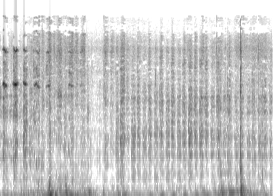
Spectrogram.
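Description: Phone handling noise: rubbing and scraping against the microphone, with several dull knocks, the loudest near the end. A quick run of short high beeps comes in the first second.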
